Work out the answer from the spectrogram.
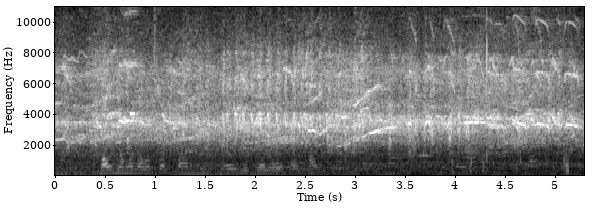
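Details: A big crowd of great-tailed grackles in Granada, Nicaragua, calling as they settle into their night roost; a constant high, shrill chattering mass of squeals and whistles, with a man talking softly below.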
